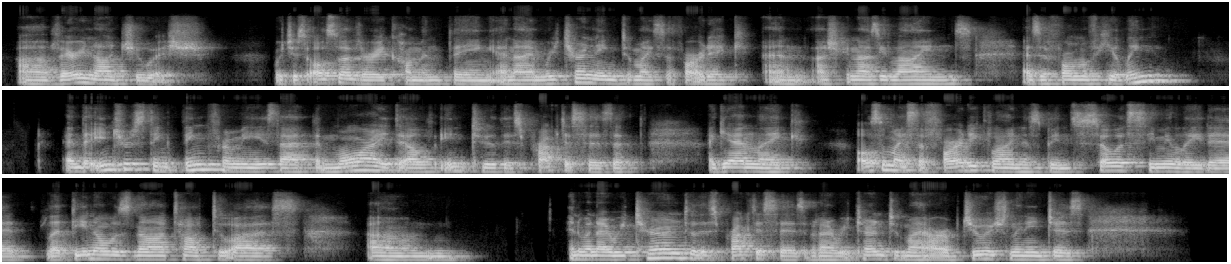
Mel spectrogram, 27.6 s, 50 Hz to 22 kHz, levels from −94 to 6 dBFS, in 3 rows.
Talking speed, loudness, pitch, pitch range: 160 wpm, -16 LUFS, 135 Hz, 130-150 Hz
